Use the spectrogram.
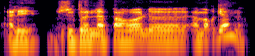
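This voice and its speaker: A man's voice: medium pitch, normal speed, no room sound, dull audio. An encouraging man casually hosting an online group call and handing the floor to participants. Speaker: host of an online training group.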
